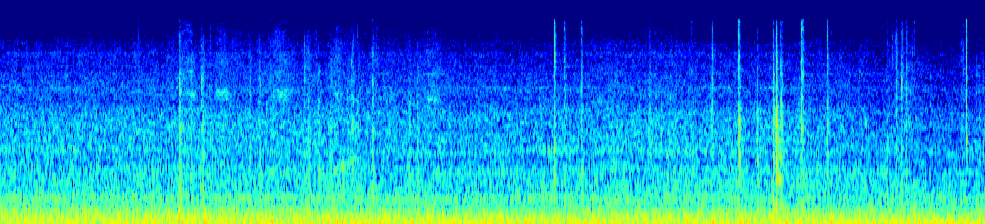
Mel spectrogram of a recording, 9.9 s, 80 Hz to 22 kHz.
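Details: Mercedes R129 with an intermittent no-crank/no-start and SRS light on finally starts after pressing the brake pedal; quiet, smooth low idle holds steady with a few light clicks, running normally.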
